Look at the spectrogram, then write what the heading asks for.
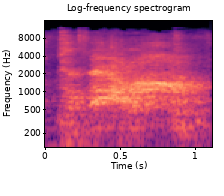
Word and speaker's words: Pfarrer: He goes, "My name is Pfarrer. That's pronounced Pfarrer."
